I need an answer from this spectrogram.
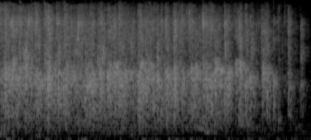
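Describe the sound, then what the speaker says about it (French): Audience applause at an awards ceremony, a dense, steady round of clapping from a room full of people that fades slightly toward the end. "Vous pouvez l'applaudir, hein, bien sûr."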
